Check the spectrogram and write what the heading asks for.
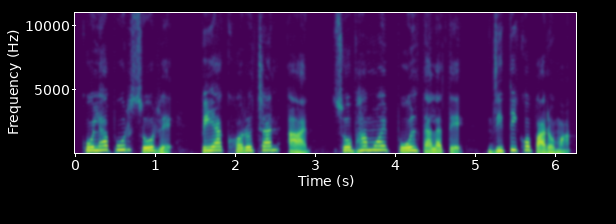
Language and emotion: Santali, neutral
